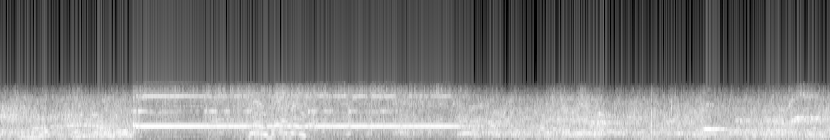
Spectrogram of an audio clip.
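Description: A boxing timekeeper's electronic buzzer sounds one steady tone for about three seconds, starting a little over a second in, marking the start of the round. Spectators' voices and shouts run underneath.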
